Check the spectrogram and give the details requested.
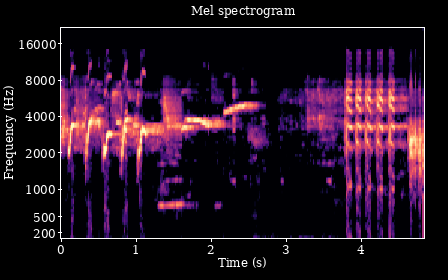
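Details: Greater green leafbird in an agitated mood. Opens with a string of upswept whistled notes, then a drawn-out rising whistle, a short lull and a burst of fast, sharp repeated chirps.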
